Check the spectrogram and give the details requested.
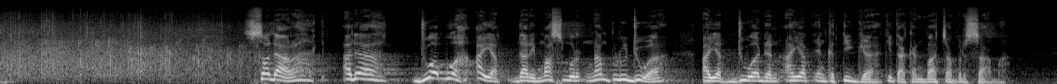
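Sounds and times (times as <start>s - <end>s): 
audience applause: 0.0s - 2.5s
speech: 2.5s - 10.2s.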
